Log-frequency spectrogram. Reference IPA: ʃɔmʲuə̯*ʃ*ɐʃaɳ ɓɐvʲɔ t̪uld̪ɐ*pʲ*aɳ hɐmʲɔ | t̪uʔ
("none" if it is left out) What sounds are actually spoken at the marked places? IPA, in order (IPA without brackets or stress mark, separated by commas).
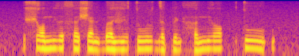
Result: θ, pʲ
